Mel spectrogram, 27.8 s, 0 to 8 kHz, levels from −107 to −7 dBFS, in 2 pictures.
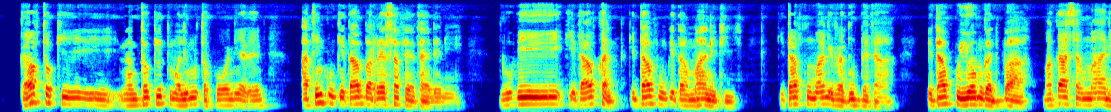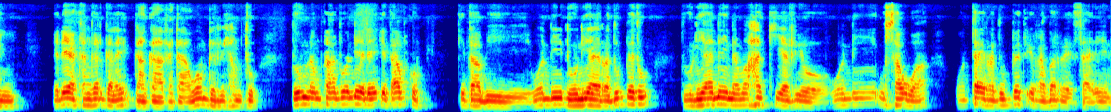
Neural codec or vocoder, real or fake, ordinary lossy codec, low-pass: vocoder, 24 kHz, 100 mel bands, Vocos; fake; none; 7.2 kHz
